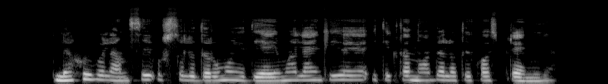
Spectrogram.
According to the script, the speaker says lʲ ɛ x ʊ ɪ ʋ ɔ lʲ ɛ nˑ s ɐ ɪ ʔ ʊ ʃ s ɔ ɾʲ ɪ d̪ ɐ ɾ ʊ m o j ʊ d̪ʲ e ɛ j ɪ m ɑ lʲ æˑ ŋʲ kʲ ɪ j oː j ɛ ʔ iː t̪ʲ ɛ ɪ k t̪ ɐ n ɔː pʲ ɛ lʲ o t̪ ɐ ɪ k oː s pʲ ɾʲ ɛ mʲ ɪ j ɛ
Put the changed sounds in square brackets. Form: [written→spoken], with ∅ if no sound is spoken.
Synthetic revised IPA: lʲ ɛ x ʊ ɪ ʋ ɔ lʲ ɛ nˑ s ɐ ɪ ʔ ʊ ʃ s ɔ [ɾʲ→lʲ] ɪ d̪ ɐ ɾ ʊ m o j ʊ d̪ʲ e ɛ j ɪ m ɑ lʲ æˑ ŋʲ kʲ ɪ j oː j ɛ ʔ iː t̪ʲ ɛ ɪ k t̪ ɐ n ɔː [pʲ→bʲ] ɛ lʲ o t̪ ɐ ɪ k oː s pʲ ɾʲ ɛ mʲ ɪ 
